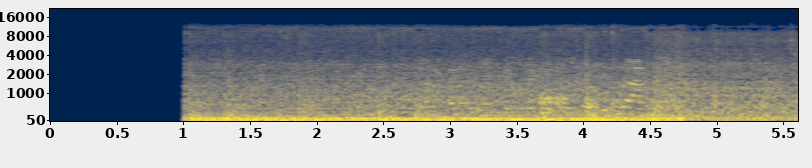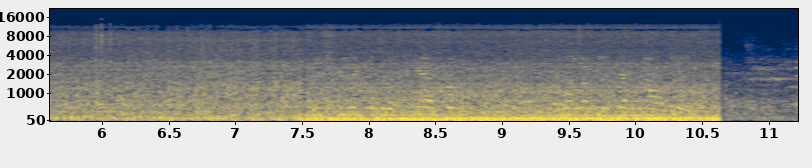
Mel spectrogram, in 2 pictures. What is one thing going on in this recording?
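Wind rushes past a moving vehicle.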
